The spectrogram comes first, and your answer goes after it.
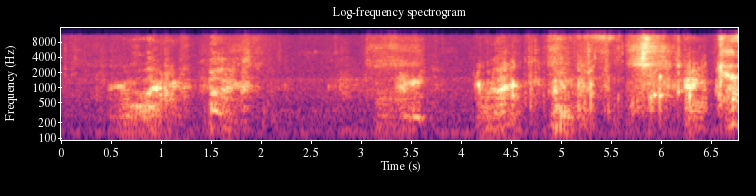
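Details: Indoor puppy at play beneath a pool table, making several short growling and grumbling bursts spaced a second or so apart, mixed with a person's voice nearby.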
